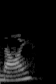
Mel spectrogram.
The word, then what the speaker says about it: gneiss: I'm saying nice, but actually it's gneiss, nice.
